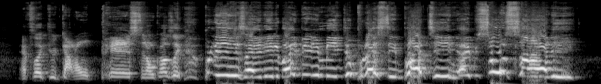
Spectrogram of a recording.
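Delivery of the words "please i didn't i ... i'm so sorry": put-on pleading, much higher pitch, slower pace. Recapping a match, acting out Okada apologizing after hitting the other wrestler: mock-pleading apology. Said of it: "asks for his forgiveness".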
